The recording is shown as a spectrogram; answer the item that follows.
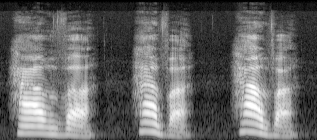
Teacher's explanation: Have, v, v. So allow that V sound to continue over to the beginning of the next word. Have a, have a. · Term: consonant to vowel link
